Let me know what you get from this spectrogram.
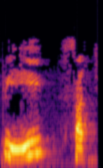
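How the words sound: A short pause separates the two words. The speaker calls it right. "ਇੱਥੇ ਥੋੜਾ ਜਿਹਾ ਠਹਿਰਾ ਦੇ ਕੇ ਫੇਰ ਨਖੇਰ ਕੇ ਬੋਲਣਾ ਹੈ ਸੱਚ"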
